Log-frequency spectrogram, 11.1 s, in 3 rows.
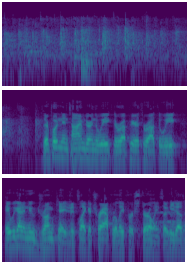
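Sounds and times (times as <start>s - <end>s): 
audience applause: 0.0s - 4.5s
speech: 4.5s - 11.0s.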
